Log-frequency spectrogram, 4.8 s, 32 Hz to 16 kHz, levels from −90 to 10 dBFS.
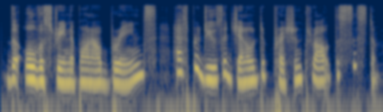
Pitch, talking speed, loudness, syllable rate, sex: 200 Hz, 165 wpm, -18 LUFS, 5.4 syllables/s, female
